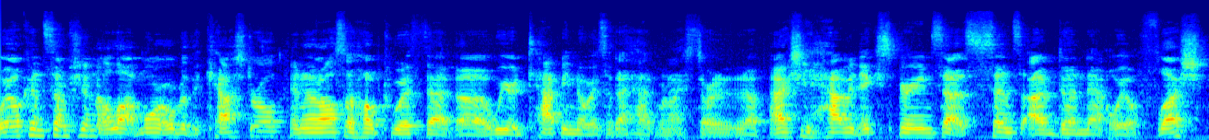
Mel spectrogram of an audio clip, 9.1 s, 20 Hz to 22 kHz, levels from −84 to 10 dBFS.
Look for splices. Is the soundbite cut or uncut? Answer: cut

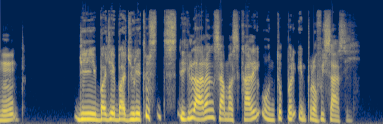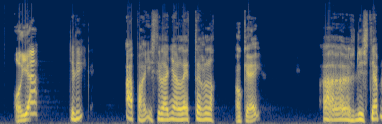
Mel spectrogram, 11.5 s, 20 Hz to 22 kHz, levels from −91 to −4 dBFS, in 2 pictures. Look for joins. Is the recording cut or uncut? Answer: uncut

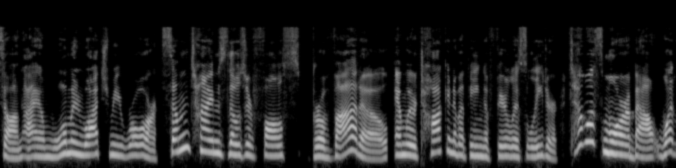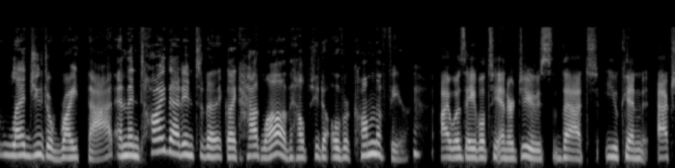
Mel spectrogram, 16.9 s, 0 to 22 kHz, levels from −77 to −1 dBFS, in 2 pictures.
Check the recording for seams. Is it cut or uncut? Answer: cut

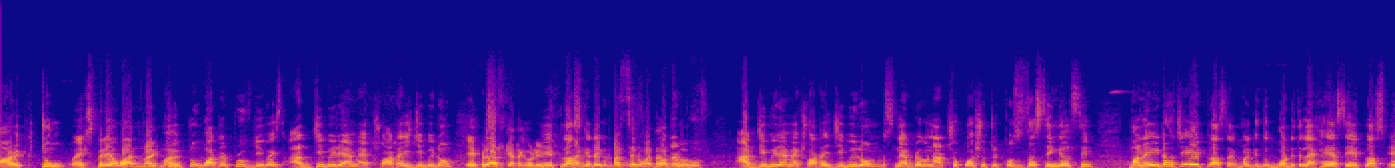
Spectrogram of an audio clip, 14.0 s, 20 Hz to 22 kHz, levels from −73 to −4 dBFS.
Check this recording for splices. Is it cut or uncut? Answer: uncut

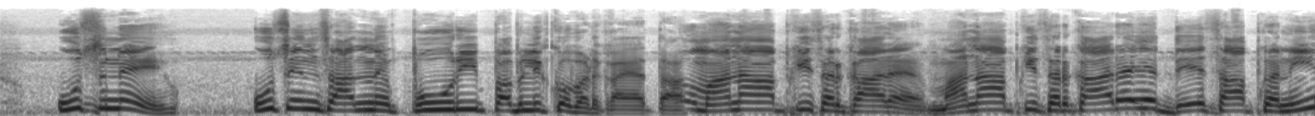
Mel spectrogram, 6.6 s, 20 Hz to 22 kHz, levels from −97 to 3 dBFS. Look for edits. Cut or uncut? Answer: cut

